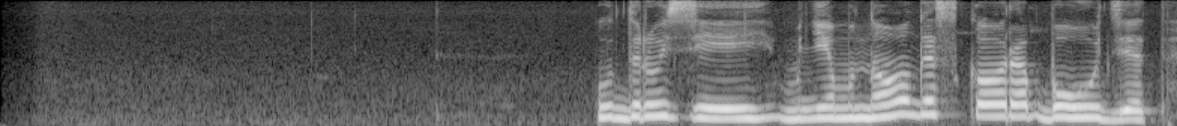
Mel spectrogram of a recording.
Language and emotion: Russian, positive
